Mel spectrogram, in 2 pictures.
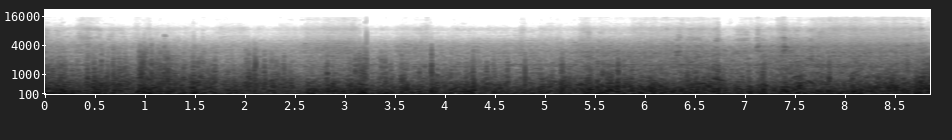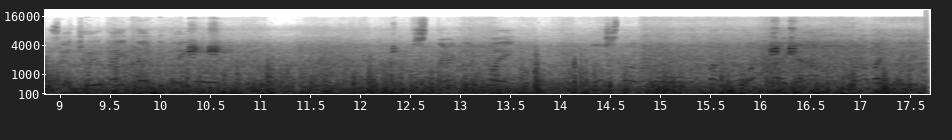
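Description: Wind rumbles and buffets loudly as a motorcycle rides along.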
